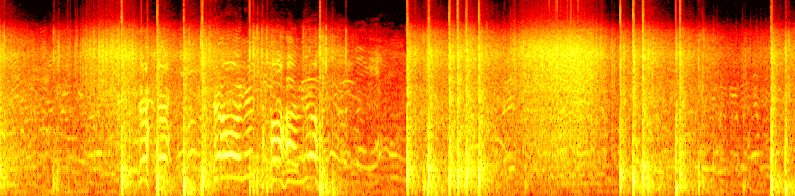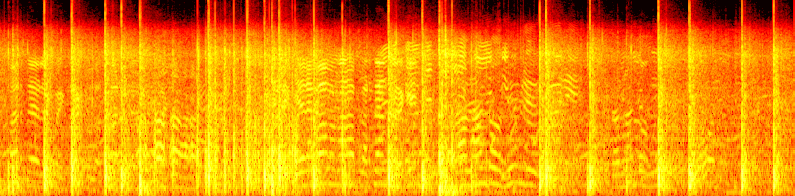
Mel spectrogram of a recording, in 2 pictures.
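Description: Fireworks hiss and whistle as they shoot up.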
